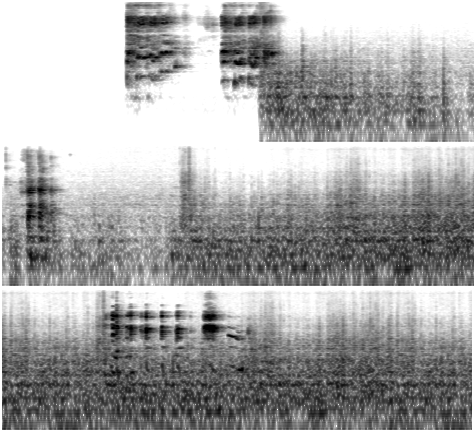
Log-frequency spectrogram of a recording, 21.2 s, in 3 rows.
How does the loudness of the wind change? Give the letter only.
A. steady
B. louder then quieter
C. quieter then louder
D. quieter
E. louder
E.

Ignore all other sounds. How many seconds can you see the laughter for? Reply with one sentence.
You can hear the laughter for 5 seconds altogether.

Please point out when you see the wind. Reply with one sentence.
The wind can be heard from 3.8 to 21.1 s.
